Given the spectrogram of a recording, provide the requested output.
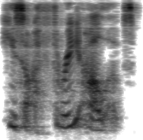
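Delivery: usual speaking voice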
